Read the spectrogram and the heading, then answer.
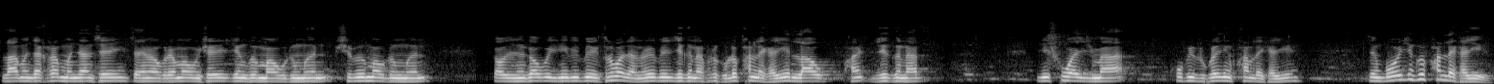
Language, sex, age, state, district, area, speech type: Bodo, male, 45-60, Assam, Chirang, rural, spontaneous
